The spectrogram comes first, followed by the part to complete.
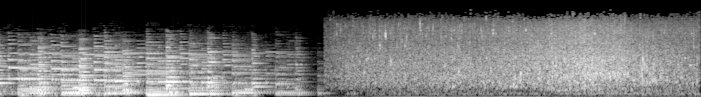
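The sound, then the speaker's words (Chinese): A few seconds of gentle tonal music end abruptly, giving way to a steady, full hiss of flowing river water that rushes on evenly to the end, with no voices. “哦，因为要在河水或是海边那一种流动的活水受洗，才有赦罪的功效啊！”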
